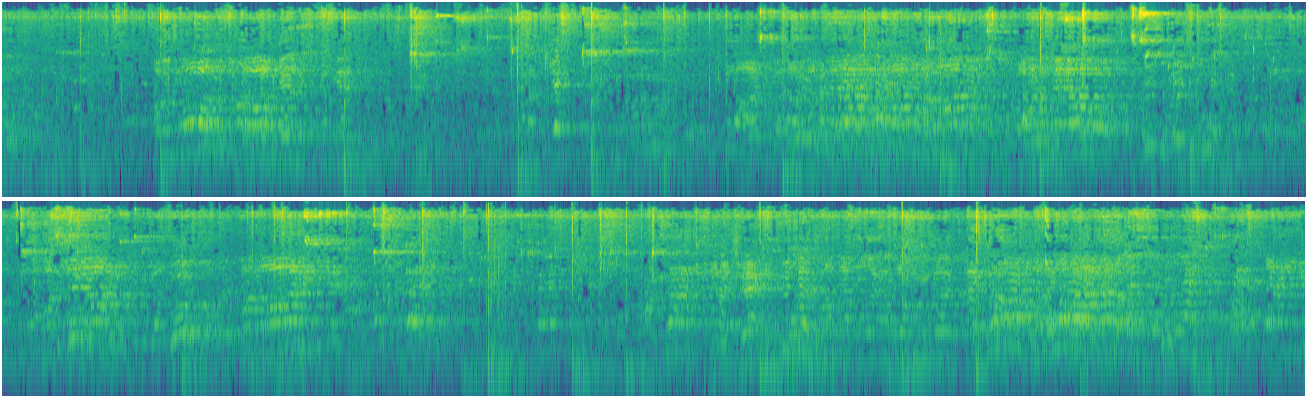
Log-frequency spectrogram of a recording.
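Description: Futsal being played on a wooden indoor court: the ball knocked and bouncing in short strikes under players' shouts and calls, with one louder sharp hit a little past halfway.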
